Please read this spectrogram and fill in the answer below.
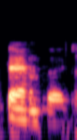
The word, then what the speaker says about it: Berenberg: I hope you pronounced Berenberg right. – Hi. Yes, thanks for having me on. You said it exactly right. It is Berenberg.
